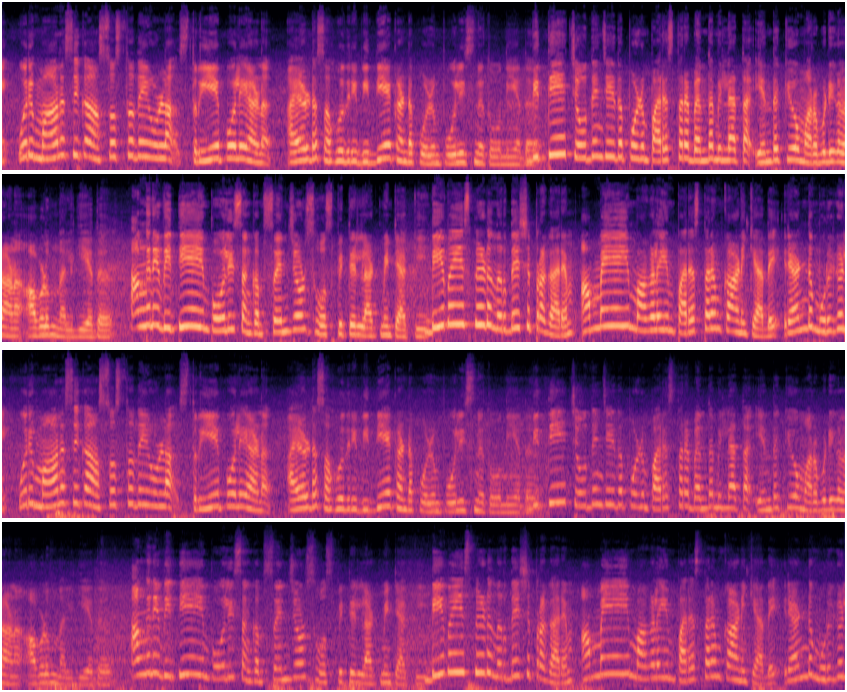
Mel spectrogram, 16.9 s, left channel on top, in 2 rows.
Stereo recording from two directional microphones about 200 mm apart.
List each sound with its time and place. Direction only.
0.2 s a woman's voice: 15° left (ahead or behind)
5.3 s a woman's voice: 25° left (ahead or behind)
